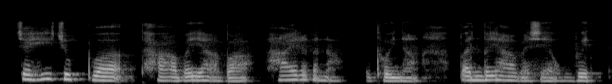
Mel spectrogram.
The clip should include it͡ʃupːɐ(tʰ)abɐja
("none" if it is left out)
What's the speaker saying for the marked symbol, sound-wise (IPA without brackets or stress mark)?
tʰ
